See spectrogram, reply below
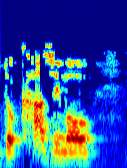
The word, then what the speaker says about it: dokimazo: This is a Greek word which is pronounced dokazimo, D-O-K-I-M-A-Z-O.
